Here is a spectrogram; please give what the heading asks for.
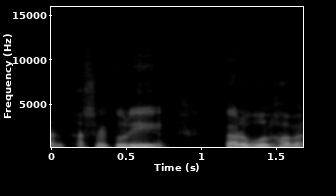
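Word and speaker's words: こ: এইটাকে এইভাবে লেখে সবাই কো দেন আমরা যখন মুখ হা করি কো আপনি উচ্চারণ করলে দেখবেন এই যে এরকম একটা বর্ণ তৈরি হবে মানে এরকম একটা ফেস তৈরি হবে তো এইটা হচ্ছে কো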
